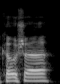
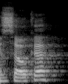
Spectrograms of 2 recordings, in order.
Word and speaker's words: Ahsoka: much about uh was I always forget I say name aasha akosha how do you say your name Ahsoka Ahsoka I don't know much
